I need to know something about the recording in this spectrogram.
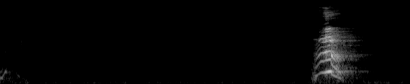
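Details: One loud, abrupt voiced 'hic' after a long silence, from a persistent bout of loud hiccups that would not stop despite holding the breath.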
